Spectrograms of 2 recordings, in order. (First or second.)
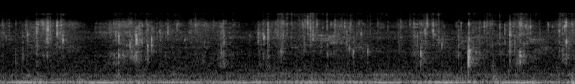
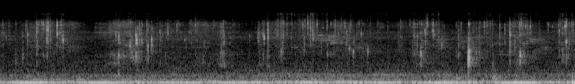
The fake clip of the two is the first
